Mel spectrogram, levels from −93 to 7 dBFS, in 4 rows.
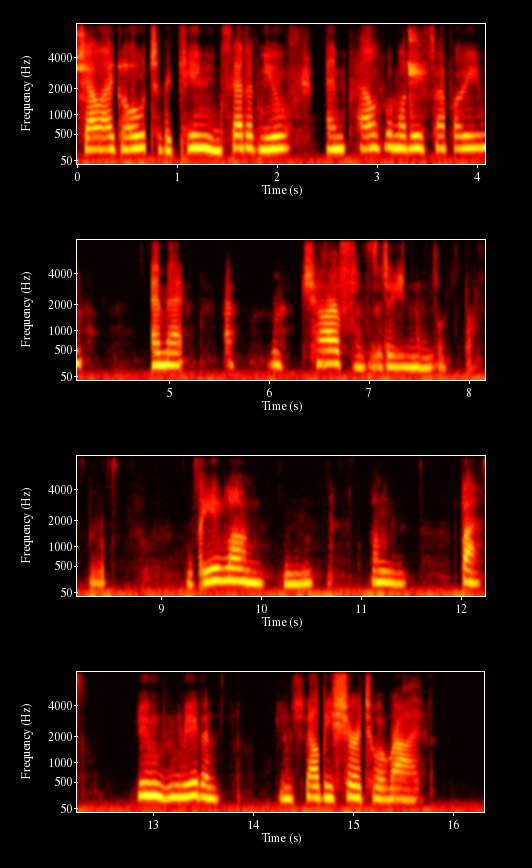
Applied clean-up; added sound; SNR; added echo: neural diffusion model UNIVERSE++.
